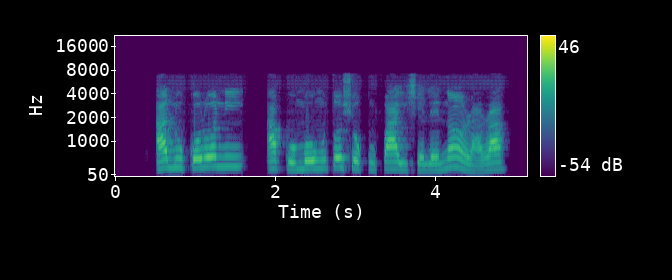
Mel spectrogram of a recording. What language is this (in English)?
Yoruba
